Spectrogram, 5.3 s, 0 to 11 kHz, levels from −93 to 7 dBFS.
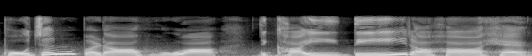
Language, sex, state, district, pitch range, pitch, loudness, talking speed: Hindi, male, Punjab, Fazilka, 220-250 Hz, 225 Hz, -13 LUFS, 80 wpm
